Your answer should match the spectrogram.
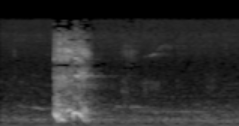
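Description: A man's single brief cough about half a second in, followed by faint room hiss.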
